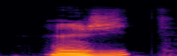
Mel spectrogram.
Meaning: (noun) 1. shelter; lodging 2. gîte (self-catering holiday home) 3. beef shin 4. list (inclination of a ship); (verb) inflection of gîter: first/third-person singular present indicative/subjunctive
- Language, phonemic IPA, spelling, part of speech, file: French, /ʒit/, gîte, noun / verb, Fr-gîte.ogg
